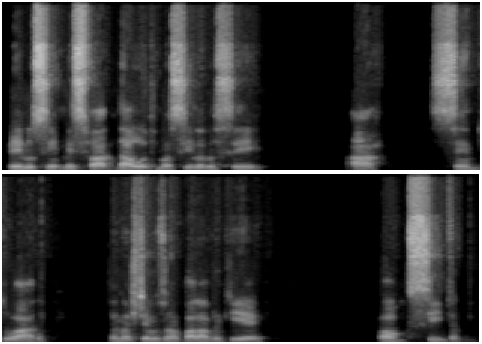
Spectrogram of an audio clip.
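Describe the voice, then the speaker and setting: A man's voice: on the low side, fairly even intonation, normal speed, pauses often, a little mellow. A man with a Brazilian Portuguese accent teaching grammar to a class of students, often checking in with them and asking them questions.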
